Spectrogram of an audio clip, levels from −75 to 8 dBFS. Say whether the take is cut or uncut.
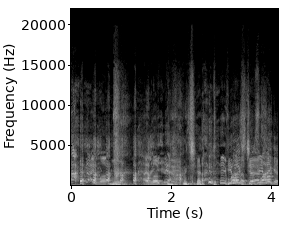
uncut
